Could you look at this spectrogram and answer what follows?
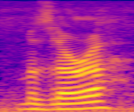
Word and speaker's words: Missouri: Quinton spelled it correctly it's Missour Missoura the reason why I know that that's the correct way to say Missouri uh is because it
